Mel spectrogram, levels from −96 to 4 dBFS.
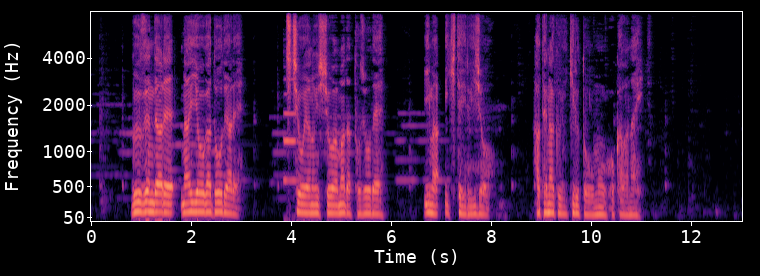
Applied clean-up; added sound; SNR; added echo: classical method log-MMSE.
